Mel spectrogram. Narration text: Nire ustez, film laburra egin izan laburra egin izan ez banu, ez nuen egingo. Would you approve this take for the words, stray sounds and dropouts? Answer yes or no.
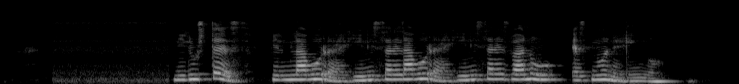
yes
